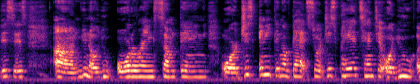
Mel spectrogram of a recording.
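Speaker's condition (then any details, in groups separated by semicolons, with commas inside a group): No condition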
